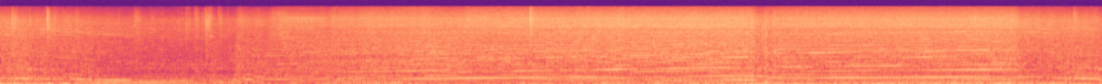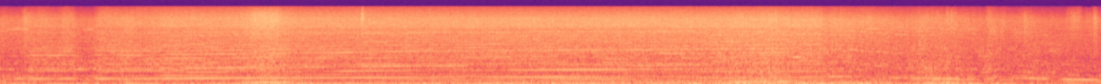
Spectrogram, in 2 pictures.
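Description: Race-prepared car's engine heard from inside its caged cabin on a road course: revs fall under hard braking near the start, then climb through the gears with an upshift about a third of the way in. The engine eases briefly about halfway, pulls again and winds down under braking near the end.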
